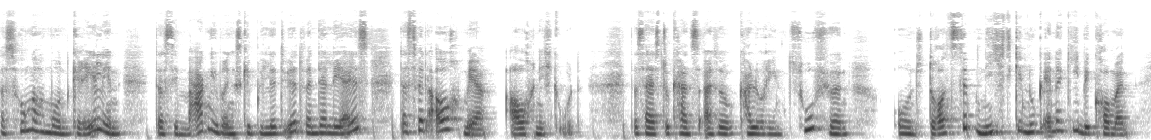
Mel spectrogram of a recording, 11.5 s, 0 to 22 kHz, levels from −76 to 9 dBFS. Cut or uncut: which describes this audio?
cut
